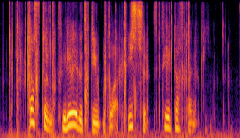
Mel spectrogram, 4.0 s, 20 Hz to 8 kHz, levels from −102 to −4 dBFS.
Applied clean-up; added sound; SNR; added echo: neural diffusion model UNIVERSE++.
